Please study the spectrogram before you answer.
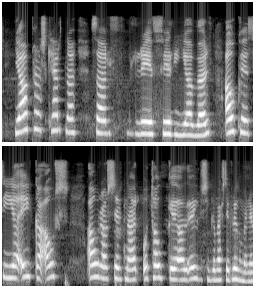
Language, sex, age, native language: Icelandic, female, 40-49, Icelandic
